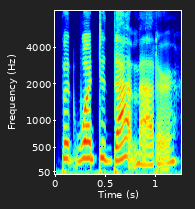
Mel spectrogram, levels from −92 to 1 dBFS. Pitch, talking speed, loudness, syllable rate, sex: 250 Hz, 235 wpm, -18 LUFS, 5.3 syllables/s, female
